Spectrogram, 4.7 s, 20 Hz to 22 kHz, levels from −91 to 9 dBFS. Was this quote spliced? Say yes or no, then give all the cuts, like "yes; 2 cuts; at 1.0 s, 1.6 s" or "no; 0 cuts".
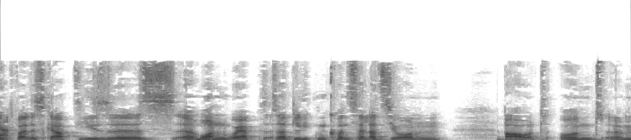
yes; 2 cuts; at 1.5 s, 2.0 s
